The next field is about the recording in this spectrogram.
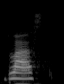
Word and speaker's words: Blxst: How do you pronounce this guy's name? – Blast. – Blast? – But you spell it B-L-X-S-T.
